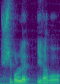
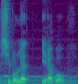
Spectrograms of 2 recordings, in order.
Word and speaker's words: 쉬볼렛: 물었다 그가 아니다라고 하면 그들은 쉬볼렛이라고 말해 보아라 했다 하지만 에브라힘 사람은 언제나 시볼렛이라고 하여 제대로 발음하지 못했다 그러면 그들은 그를 잡아다가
